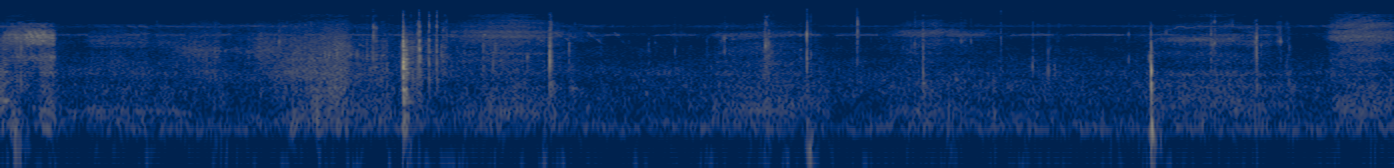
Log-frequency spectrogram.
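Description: Quiet handling noise as the fly and fly line are held and worked in the fingers: faint rustling and a few short sharp clicks, the loudest a quick cluster about three seconds in and a single click near the end.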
